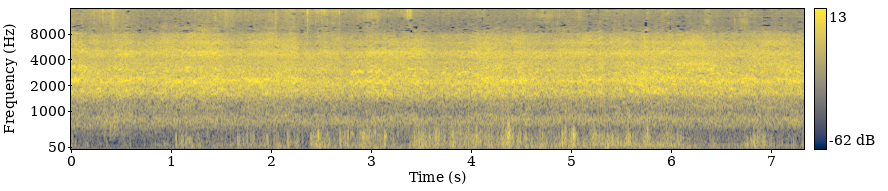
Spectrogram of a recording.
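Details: Thousands of corellas roosting for the evening on the Onkaparinga river make a dense, nonstop wall of harsh, rasping screeches. Countless calls overlap with no pauses.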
